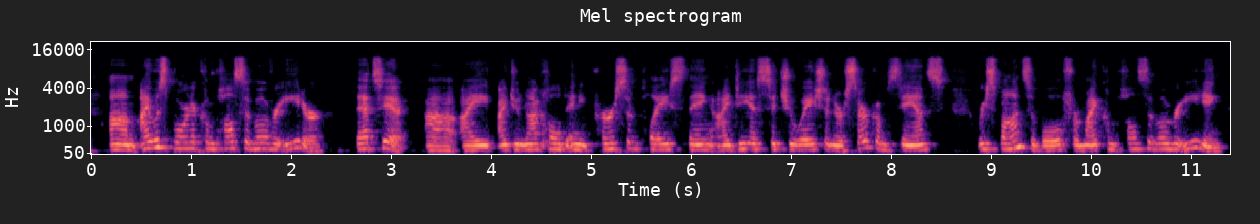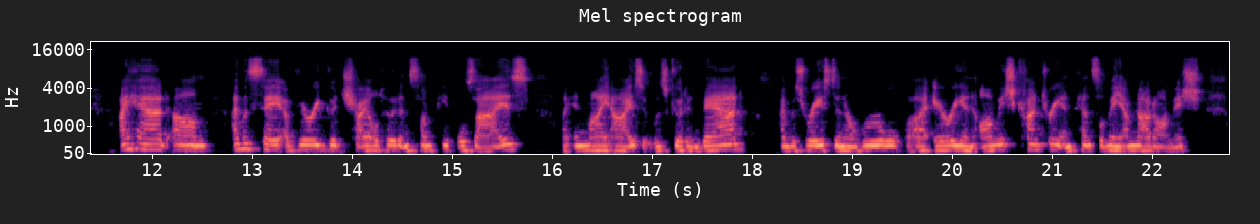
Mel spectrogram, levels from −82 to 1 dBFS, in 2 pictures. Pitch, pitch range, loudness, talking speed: 170 Hz, 155-185 Hz, -25 LUFS, 175 wpm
